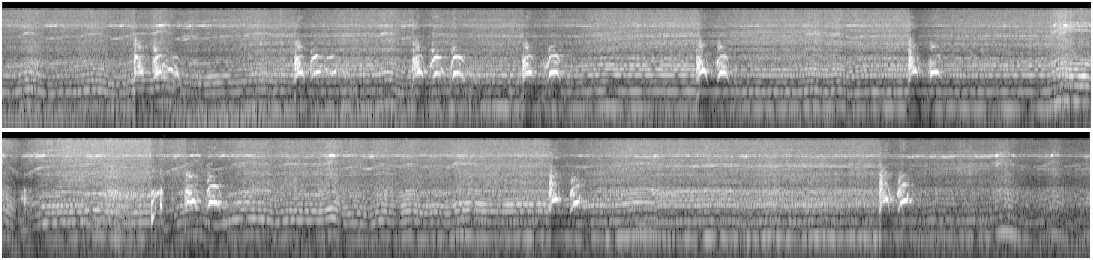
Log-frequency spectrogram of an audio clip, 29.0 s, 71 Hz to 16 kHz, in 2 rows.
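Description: Bichon Frise barking in short clusters of one to three barks, again and again, over the steady hum of a DJI Phantom 4 quadcopter's propellers, whose pitch shifts slightly as the drone moves.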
